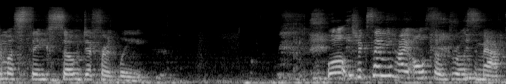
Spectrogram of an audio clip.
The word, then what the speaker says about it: Csikszentmihalyi: But this is actually also a real coined term, like in the dictionary, by Mikhail Csikszentmihalyi. That's actually how you pronounce his name.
